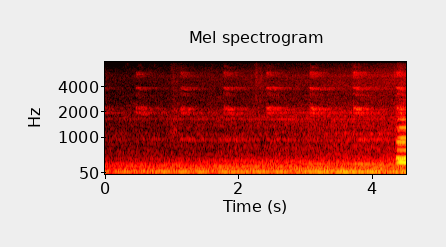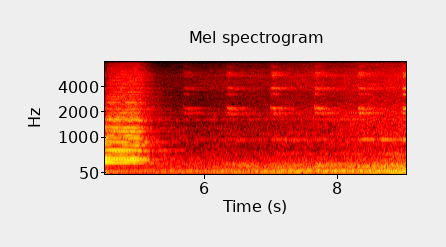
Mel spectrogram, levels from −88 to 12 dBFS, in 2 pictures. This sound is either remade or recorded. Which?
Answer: recorded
